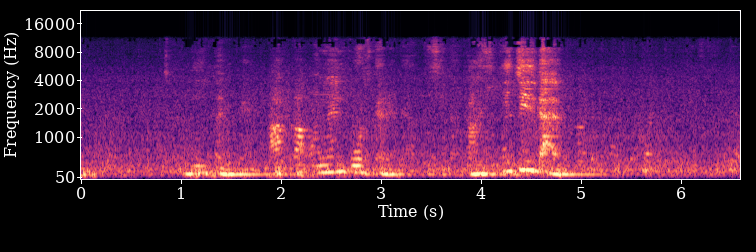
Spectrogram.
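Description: A man speaks to an audience through a microphone.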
